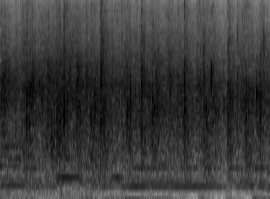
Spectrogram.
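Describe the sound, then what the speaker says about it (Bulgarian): A church congregation claps steadily together in praise, dense continuous applause filling the room at moderate loudness. "Ай сега може да ръкопляскаме за Бога."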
